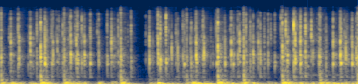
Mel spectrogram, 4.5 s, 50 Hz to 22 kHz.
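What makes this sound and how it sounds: A white plastic tenkeyless Ducky Miya Pro mechanical keyboard with RGB backlight is typed on quickly with the fingertips of both hands. The result is a dense, steady stream of short, bright plastic clacks over a low thocky body, with brief lulls near 1.8 and 3.5 seconds.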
